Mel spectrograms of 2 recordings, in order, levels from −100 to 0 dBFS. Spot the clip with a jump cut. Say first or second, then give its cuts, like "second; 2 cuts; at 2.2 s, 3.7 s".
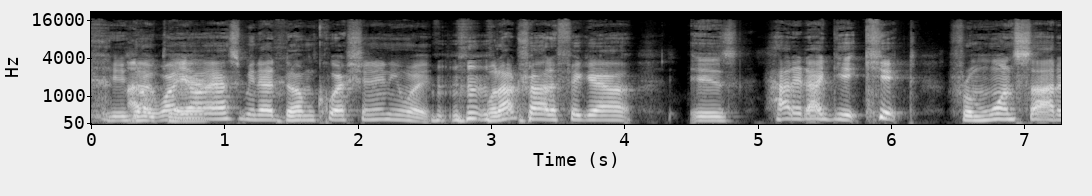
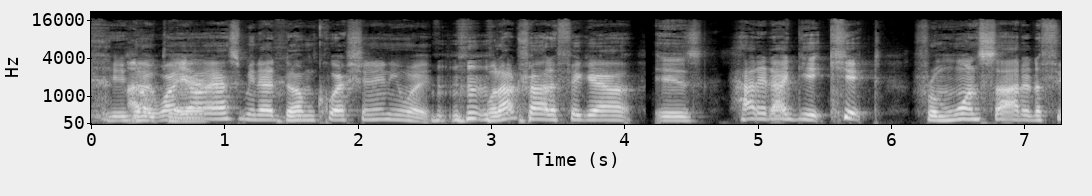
second; 1 cut; at 4.1 s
